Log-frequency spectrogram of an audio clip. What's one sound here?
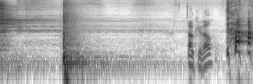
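A cymbal crashes and rings out.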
